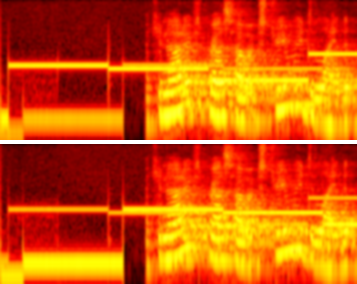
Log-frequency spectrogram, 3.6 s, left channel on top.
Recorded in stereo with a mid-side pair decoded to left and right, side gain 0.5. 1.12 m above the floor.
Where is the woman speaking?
10° right, 2.5 m.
